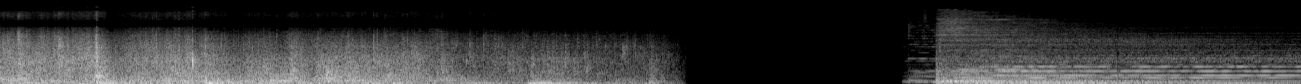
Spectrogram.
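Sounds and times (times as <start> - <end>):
thunder-like booms: 0.0 - 6.8.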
